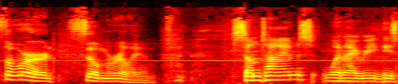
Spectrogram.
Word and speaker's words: Silmarillion: help you with that yes please it is pronounced Sue Marillion can you use it in a set no I'm just kidding okay so Adam cannot pronounce the word silmarillion sometimes when I read these books I take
